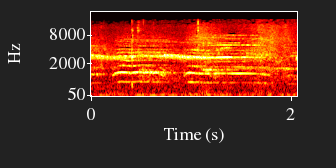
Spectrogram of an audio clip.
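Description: A rooster crowing faintly, one drawn-out crow of well over a second.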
